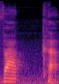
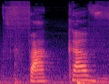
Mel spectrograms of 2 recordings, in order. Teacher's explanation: A única diferença das duas palavras é que o F não vibra e o V vibra. A única diferença das duas palavras é que o V é voiced e o F é unvoiced.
